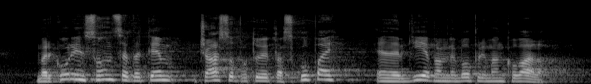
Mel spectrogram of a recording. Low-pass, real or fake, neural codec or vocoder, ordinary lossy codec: 10.8 kHz; fake; codec, 44.1 kHz, 7.8 kbps, Pupu-Codec; none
